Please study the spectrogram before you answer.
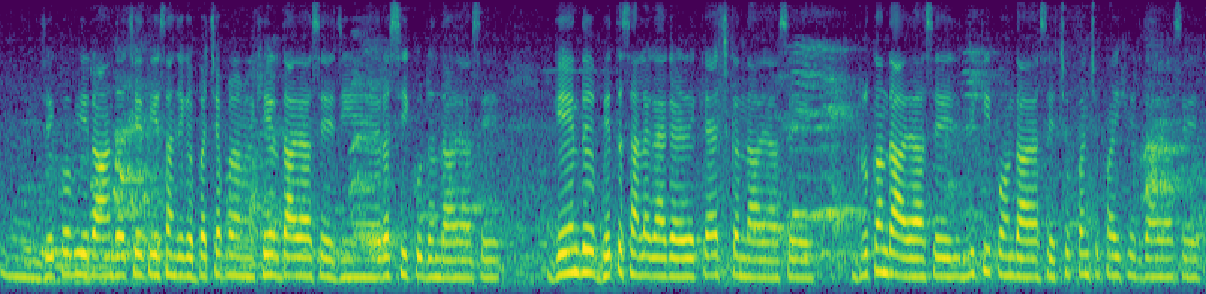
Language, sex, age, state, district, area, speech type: Sindhi, female, 60+, Delhi, South Delhi, rural, spontaneous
